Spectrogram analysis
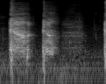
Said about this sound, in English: I'm going to cough.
